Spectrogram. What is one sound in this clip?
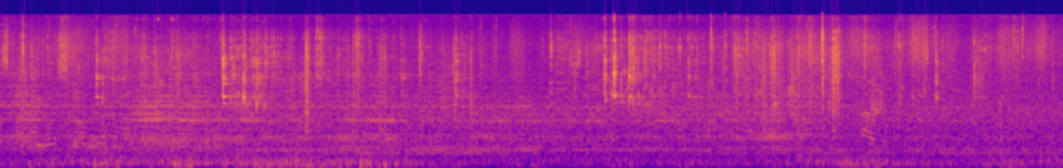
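Shoes scrape on a brick wall.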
